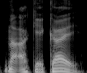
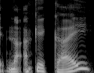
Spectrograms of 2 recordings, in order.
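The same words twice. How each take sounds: First: "Na'ake kai" falling on "kai"; falling statement tune. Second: "Na'ake kai?" going up on "kai"; inquisitive rising voice. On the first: Teacher shows that this is a statement, falling tune. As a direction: say it as a fact, "kai" dropping. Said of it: "this is a statement". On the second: Teacher shows what makes a question, voice going up. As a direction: make it a question by lifting "kai". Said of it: "My voice is going up". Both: Shown as a demonstration.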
